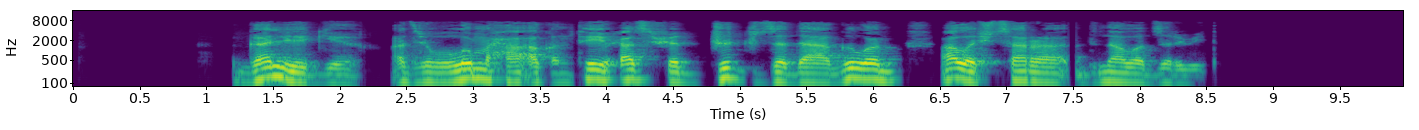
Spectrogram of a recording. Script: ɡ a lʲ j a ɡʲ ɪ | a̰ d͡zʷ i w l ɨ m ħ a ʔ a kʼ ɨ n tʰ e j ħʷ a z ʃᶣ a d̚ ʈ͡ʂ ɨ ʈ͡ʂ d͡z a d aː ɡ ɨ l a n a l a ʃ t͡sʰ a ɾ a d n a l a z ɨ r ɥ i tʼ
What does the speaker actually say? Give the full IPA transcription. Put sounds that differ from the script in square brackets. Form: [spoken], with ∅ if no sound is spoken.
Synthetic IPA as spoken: ɡ a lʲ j a ɡʲ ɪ | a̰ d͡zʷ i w l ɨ m ħ a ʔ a kʼ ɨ n tʰ e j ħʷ a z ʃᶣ a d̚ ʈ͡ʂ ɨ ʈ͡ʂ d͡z a d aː ɡ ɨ l a n a l a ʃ t͡sʰ a ɾ a d n a l a [d͡z] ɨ r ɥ i tʼ

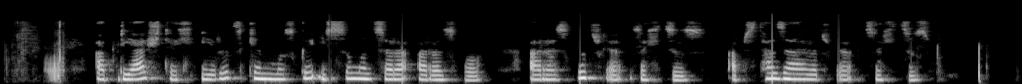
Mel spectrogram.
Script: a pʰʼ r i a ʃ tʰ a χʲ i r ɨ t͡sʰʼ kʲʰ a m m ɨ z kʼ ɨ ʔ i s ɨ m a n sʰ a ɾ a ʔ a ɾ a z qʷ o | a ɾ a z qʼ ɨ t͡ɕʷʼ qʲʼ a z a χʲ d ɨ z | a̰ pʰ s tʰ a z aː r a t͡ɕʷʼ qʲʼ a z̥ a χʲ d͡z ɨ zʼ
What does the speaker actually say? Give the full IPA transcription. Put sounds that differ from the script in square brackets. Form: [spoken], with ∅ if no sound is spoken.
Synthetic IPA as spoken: a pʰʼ r i a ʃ tʰ a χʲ i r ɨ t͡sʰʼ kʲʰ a [n] m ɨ z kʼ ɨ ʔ i s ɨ m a n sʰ a ɾ a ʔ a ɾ a z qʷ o | a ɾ a z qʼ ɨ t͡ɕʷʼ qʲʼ a z a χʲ [d͡z] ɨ z | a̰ pʰ s tʰ a z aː r a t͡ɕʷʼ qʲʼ a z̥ a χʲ d͡z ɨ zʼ

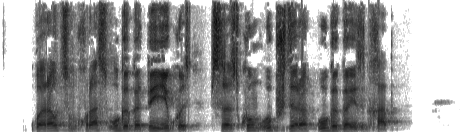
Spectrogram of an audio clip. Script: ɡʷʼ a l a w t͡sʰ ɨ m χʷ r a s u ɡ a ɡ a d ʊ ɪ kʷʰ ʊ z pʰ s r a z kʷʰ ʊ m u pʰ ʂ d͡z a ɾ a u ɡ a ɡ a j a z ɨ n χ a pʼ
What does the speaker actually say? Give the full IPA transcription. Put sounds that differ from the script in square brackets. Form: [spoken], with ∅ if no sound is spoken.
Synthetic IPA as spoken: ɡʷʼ a [ɾ] a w t͡sʰ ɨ m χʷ r a s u ɡ a ɡ a d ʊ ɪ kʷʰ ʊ z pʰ s r a z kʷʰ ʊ m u pʰ ʂ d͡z a ɾ a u ɡ a ɡ a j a z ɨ n χ a pʼ

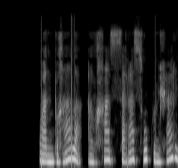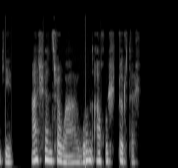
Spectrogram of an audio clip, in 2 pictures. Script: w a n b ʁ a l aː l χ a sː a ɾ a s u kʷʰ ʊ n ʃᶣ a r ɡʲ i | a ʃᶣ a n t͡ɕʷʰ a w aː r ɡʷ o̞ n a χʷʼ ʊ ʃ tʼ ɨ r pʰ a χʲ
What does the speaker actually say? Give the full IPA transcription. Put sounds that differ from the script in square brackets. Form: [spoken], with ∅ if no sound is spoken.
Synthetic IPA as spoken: w a n b ʁ a l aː l χ a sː a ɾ a s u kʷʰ ʊ n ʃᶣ a r ɡʲ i | a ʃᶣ a n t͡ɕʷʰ a w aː r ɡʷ o̞ n a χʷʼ ʊ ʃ tʼ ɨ r [tʰ] a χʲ

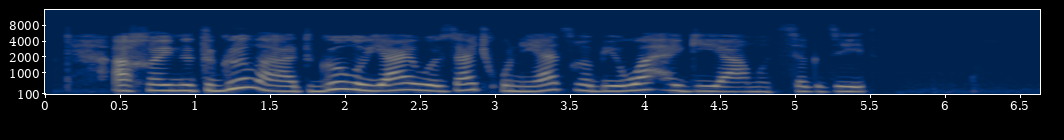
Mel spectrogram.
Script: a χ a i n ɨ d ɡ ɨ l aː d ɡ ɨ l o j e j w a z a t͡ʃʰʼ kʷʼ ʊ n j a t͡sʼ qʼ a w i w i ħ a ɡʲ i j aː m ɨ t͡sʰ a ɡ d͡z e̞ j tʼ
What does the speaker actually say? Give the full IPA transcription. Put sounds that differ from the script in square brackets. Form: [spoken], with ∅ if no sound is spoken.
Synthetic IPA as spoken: a χ a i n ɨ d ɡ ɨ l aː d ɡ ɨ l o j [a] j w a z a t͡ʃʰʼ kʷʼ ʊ n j a t͡sʼ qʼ a [b] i w [a] ħ a ɡʲ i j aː m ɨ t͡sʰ a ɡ d͡z e̞ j tʼ

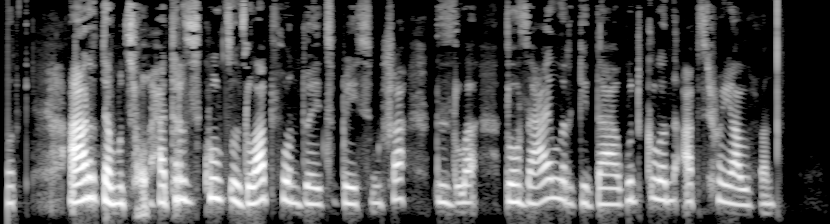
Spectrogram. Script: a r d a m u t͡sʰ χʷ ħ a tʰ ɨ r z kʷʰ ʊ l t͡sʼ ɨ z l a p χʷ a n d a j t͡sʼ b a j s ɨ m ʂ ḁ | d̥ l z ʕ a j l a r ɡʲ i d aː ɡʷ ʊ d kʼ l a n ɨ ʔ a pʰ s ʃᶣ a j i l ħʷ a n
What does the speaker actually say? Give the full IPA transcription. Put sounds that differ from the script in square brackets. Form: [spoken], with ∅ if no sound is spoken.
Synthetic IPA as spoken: a r d a m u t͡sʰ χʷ ħ a tʰ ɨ r z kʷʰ ʊ l t͡sʼ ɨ z l a [pʰ] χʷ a n d a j t͡sʼ b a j s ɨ m ʂ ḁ | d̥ l z ʕ a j l a r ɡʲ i d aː ɡʷ ʊ d kʼ l a n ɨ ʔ a pʰ s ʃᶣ a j [a] l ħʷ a n

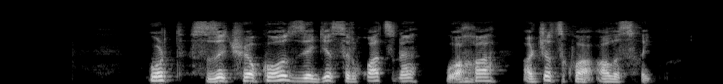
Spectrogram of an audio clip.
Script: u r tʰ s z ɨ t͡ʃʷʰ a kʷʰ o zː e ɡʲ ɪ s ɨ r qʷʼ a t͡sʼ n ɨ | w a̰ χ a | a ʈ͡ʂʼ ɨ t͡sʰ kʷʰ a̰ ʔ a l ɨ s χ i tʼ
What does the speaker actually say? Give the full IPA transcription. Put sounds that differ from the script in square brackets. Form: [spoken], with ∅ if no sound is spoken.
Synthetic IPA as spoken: u r tʰ s z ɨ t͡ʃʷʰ a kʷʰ o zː e ɡʲ ɪ s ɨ r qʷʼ a t͡sʼ n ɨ | w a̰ χ a | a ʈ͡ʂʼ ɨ t͡sʰ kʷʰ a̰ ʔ a l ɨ s χ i tʼ

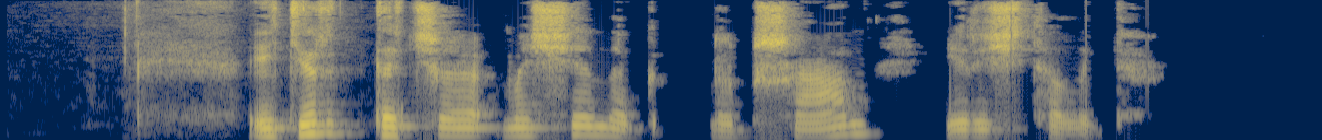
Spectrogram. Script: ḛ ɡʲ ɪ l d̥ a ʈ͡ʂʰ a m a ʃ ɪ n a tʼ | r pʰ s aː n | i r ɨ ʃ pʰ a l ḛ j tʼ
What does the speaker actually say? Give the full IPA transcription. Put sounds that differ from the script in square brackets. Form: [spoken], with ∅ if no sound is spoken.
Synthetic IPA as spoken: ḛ ɡʲ ɪ [r] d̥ a ʈ͡ʂʰ a m a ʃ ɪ n a [kʼ] | r pʰ [ʂ] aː n | i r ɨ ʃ [tʰ] a l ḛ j tʼ

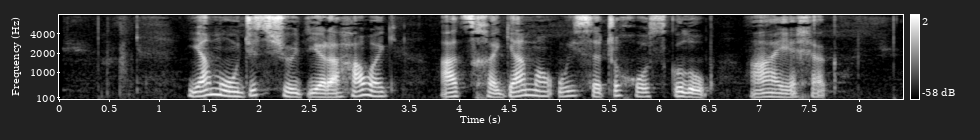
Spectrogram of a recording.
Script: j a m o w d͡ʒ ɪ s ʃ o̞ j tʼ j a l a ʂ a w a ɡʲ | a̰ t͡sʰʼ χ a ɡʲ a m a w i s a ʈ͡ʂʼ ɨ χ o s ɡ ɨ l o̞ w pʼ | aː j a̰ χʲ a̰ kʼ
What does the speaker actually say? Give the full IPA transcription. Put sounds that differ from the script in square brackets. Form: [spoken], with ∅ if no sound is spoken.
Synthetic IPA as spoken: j a m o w d͡ʒ ɪ s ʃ o̞ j tʼ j a [ɾ] a [ħ] a w a ɡʲ | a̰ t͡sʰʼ χ a ɡʲ a m a w i s a ʈ͡ʂʼ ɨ χ o s ɡ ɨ l o̞ w pʼ | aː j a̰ χʲ a̰ kʼ

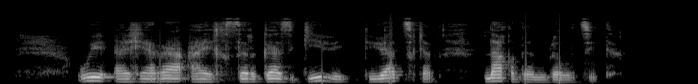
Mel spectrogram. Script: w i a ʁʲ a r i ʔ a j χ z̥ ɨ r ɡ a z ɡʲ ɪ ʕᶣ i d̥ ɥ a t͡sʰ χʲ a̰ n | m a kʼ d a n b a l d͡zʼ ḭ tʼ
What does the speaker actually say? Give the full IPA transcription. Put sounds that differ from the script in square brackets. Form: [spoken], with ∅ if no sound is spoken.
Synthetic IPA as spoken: w i a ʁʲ a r [a] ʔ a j χ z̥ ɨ r ɡ a z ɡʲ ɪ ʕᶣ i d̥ ɥ a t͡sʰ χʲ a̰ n | [n] a [qʼ] d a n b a l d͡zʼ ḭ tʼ

